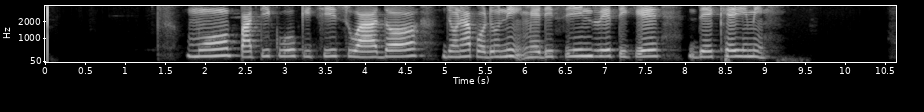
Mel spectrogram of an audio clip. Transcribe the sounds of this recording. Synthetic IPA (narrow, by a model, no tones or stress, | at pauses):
mopaʈikukit͡ʃʰisuad̪ɔ | d͡ʒɔɽ̃apɔɖunimeɖisinɾeʈike | d̪ekʰejmi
